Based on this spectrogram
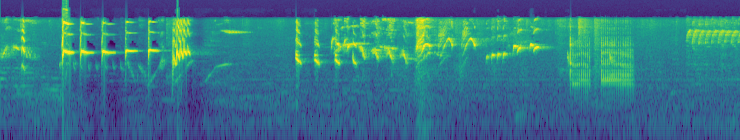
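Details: Asian pied starling bred in captivity in Klaten, Indonesia, singing to rouse quiet starlings into answering: a row of sharp repeated whistled notes, a short pause, then varied chattering phrases, a raspy burst and a buzzy trill.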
